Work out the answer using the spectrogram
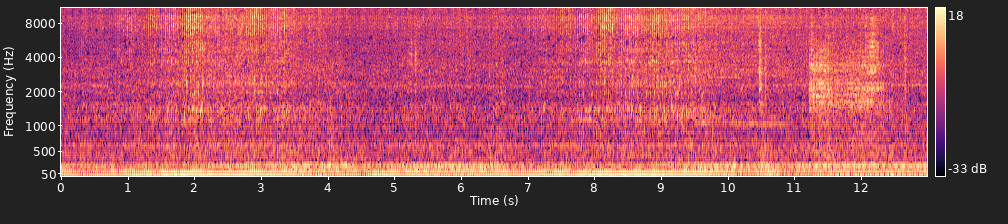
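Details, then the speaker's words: Minneapolis Moline M670 tractor, first drive after rebuild: deep, steady low rumble with even beat and no knocks, ticks or misses; runs smoothly, normal running. "Well, it sounds like it runs pretty good."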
